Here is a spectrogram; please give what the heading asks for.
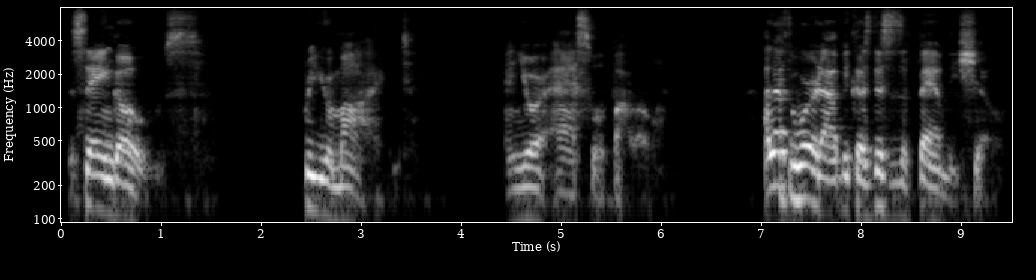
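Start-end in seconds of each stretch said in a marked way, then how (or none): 0.2-6.0 hushed, breathy, whispered character voice. Reading a quote aloud, attempting Mark Greer voice. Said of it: "my attempt at Mark Greer voice".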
